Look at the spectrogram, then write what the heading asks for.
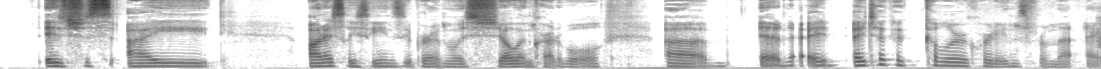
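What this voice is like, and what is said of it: Strained voice, not her usual sound. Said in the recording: “tell by my voice, I don't usually sound like this. I have never before yelled at a girl like this.”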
